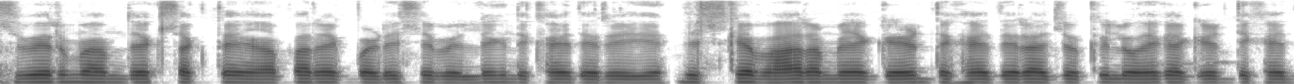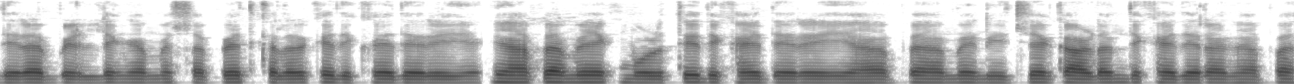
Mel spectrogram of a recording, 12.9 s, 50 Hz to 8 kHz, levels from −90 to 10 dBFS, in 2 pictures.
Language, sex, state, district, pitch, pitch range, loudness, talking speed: Hindi, male, Bihar, Supaul, 115 Hz, 115-120 Hz, -20 LUFS, 300 wpm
